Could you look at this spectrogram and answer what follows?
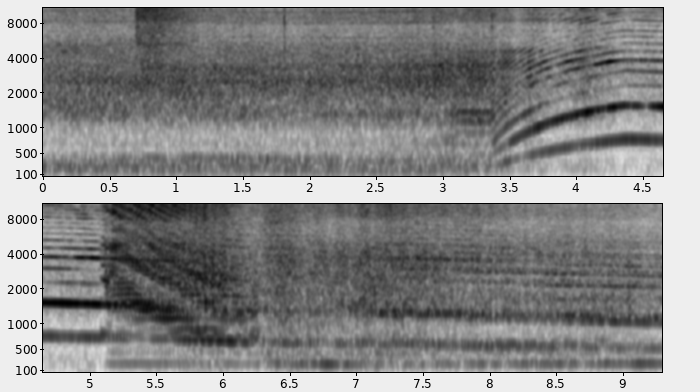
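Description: Fire engine passing on a call, its engine and road noise steady at first. About three seconds in its siren winds up quickly to a high wail, then slowly falls in pitch as the truck goes by and pulls away. A steady low horn-like tone joins about halfway through.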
